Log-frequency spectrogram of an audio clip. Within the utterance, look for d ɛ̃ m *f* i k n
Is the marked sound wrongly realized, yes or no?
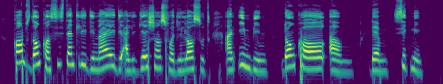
yes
